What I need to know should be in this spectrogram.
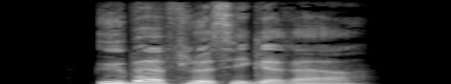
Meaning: inflection of überflüssig: 1. strong/mixed nominative masculine singular comparative degree 2. strong genitive/dative feminine singular comparative degree 3. strong genitive plural comparative degree
- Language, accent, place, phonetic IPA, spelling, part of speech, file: German, Germany, Berlin, [ˈyːbɐˌflʏsɪɡəʁɐ], überflüssigerer, adjective, De-überflüssigerer.ogg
